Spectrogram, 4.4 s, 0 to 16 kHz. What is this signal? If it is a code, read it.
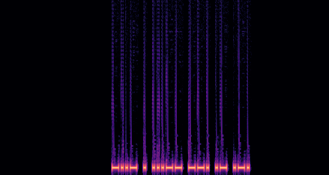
Morse code, heard as a keyed tone, about 40 wpm, 700 Hz. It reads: XE3GAR
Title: DXCC-100 Call Signs - 6 Characters - 40wpm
